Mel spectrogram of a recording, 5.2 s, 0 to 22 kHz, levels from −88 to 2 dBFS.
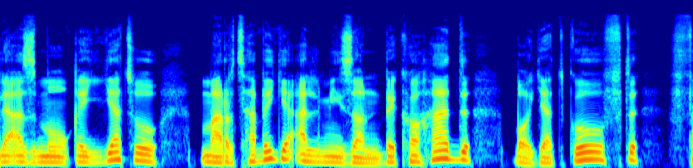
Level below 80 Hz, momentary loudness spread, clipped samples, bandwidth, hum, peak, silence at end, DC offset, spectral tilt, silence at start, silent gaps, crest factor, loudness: -46 dBFS; 8 LU; under 0.1%; 15.5 kHz; none; -4 dBFS; 0 s; under 0.1%; -6.5 dB/octave; 0 s; none; 18 dB; -23 LUFS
